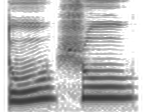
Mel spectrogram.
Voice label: "du2shu1", Chinese

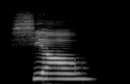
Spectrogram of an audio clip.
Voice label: "xiao1", chinese

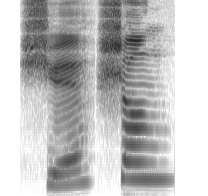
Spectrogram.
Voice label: "xue2sheng1", chinese

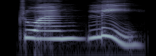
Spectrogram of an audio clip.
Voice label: "zhuan1 li4", Chinese

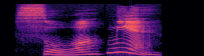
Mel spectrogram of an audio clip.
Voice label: "suo3mian4", Chinese

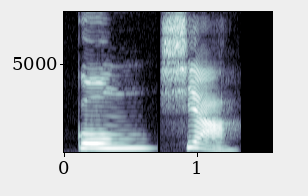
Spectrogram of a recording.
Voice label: "gong1xia4", chinese

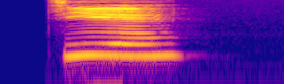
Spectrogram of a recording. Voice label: "jie1", chinese

